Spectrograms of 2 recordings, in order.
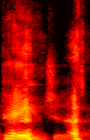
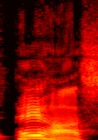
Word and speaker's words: Pages: Andy Pejas. It's Pejas, not Pages. It looks like Pages. It looks like Pages, but it's Pejas.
